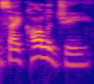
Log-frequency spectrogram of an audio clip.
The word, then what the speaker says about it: psychology: You see, what's happening is in psychology there are four syllables: psy, co, lo, g. We're just stressing the syllable before the suffix, which is logi.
